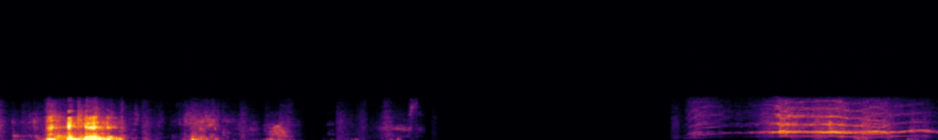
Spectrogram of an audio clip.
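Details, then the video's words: Louis, a Shih Tzu puppy, playing with a toy helicopter indoors: one sharp, loud yelp near the start followed by two small faint sounds, then quiet and a wavering whistle-like whine later. "Shih Tzu Puppy Louis plays with a toy Helicopter"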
